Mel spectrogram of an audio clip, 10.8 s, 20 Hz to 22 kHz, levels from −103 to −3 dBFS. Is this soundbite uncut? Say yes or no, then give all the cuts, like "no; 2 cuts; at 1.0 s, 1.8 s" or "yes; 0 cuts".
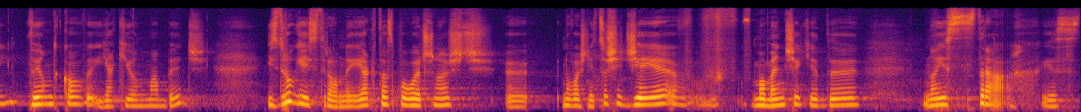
yes; 0 cuts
